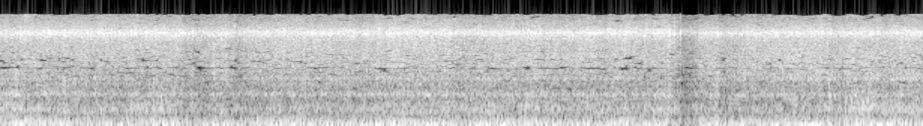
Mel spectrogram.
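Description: Steady sizzling of chicken and chopped vegetables frying in oil in a steel pot.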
